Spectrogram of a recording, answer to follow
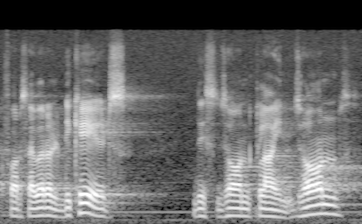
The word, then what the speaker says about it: Klein: European saint called Jean Klein Klein k-l-e-i-n he came to India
